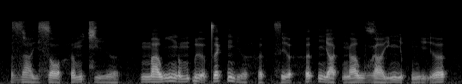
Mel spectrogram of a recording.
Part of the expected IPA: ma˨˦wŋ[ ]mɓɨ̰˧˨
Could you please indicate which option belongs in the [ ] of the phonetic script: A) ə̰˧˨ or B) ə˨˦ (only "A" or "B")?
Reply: B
